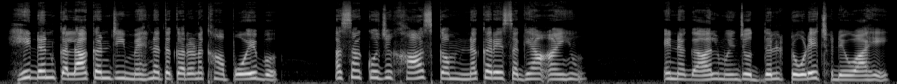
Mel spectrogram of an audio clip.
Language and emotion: Sindhi, sad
